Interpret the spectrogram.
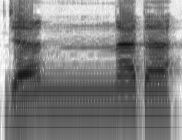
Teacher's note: न मुसद है ना करेंगे आवाज नाक में छु पाएंगे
